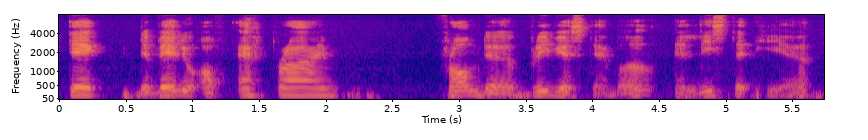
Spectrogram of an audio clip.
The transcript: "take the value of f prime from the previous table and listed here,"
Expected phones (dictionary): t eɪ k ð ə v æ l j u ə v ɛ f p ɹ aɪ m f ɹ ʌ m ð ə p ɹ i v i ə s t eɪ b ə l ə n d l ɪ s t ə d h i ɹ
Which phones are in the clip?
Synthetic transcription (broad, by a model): t eɪ k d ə v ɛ l j u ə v ɛ f p ɹ aɪ m f ɹ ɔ m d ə p ɹ i v i ə s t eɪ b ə l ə n l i s t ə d h i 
